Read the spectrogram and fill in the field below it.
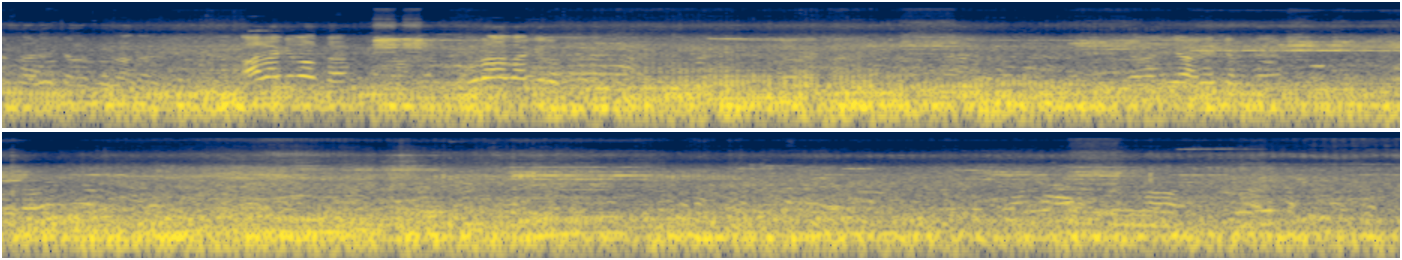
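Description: A bustling crowd murmurs outdoors.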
